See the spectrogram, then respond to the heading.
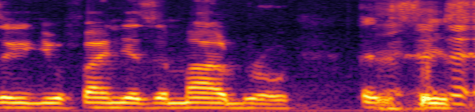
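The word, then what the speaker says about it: Marlborough: Um, so you'll find there's a you'll find there's a Malro as they pronounce it Malro they say in England.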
